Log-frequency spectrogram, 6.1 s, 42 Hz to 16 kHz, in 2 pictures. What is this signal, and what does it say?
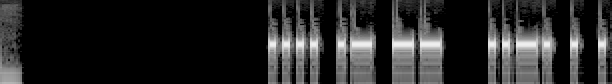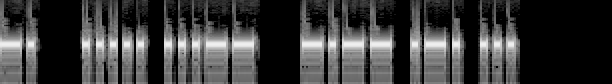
Morse code, heard as a keyed tone, about 36 wpm, 700 Hz. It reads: HAM FER 53 YRS
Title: Practice QSO - Exchange 3 - More Info - 35wpm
